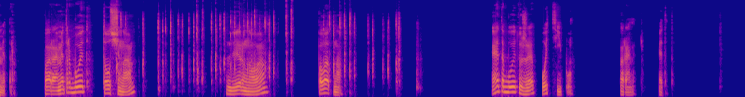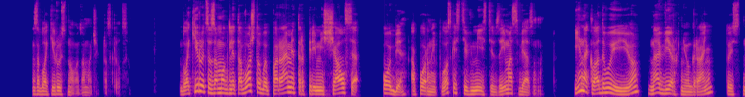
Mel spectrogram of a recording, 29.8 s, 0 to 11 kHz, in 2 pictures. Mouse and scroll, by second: 13.6 click, 15.9 click, 18.3-29.8 drag, 28.6-29.6 scroll down 1.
